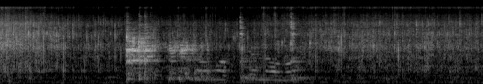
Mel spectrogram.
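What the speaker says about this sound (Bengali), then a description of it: "পেঁয়াজ তেজপাতা আর এলাচ আমি ভেজে নেবো প্রথমে" Onion, bay leaves and cardamom fry in oil with a close sizzle. A clatter of stirring comes in early, then scraping and a few knocks fall over the continuing hiss, and nobody speaks.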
